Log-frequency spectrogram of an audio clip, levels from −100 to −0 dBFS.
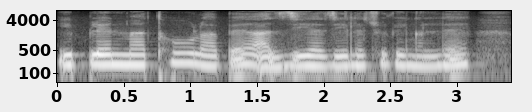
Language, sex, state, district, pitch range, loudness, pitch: Wancho, female, Arunachal Pradesh, Longding, 165-185 Hz, -15 LUFS, 175 Hz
